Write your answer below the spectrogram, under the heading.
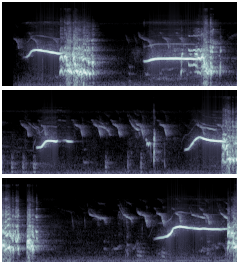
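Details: Turkeys gobbling: loud, rattling bursts roughly every two to three seconds, each preceded by a clear rising whistled note, with small chirps between and a low rumble underneath.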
